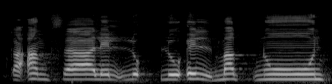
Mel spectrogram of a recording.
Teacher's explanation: ابھی بھی ثا میں سیٹی کی آواز آ رہی ہے، تو اسے آپ نے ختم کرنا ہے، ٹھیک ہے.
